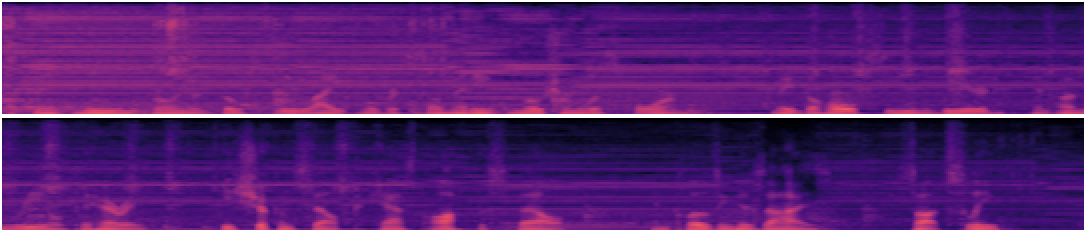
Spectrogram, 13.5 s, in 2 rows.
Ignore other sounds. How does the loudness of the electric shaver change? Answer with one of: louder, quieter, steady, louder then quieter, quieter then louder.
quieter.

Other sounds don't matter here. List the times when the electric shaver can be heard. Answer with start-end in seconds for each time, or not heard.
0.0-13.4.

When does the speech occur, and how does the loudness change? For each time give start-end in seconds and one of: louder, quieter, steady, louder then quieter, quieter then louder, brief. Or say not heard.
0.0-13.1 steady.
